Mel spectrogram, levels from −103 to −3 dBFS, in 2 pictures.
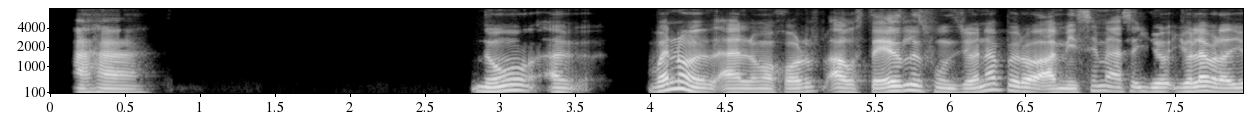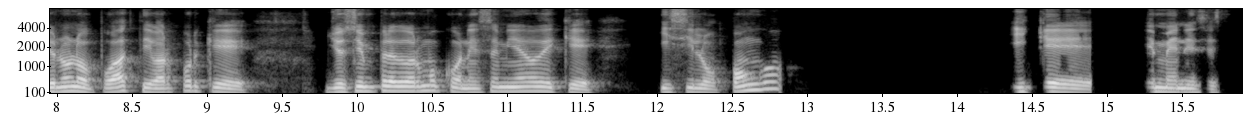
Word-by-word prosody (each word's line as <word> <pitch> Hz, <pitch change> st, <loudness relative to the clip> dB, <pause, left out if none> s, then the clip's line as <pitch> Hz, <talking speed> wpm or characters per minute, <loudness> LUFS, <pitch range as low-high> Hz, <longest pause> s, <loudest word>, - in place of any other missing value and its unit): Ajá. 120 Hz, -3 st, +1 dB, 2.1 s
No, 170 Hz, +5 st, +2 dB
ah, 140 Hz, -1 st, -3 dB, 0.4 s
bueno, 240 Hz, -1 st, +4 dB
a 125 Hz, -4 st, +3 dB
lo 120 Hz, -, 0 dB
mejor 125 Hz, +5 st, -1 dB
a 140 Hz, -, +5 dB
ustedes 130 Hz, +5 st, +4 dB
les 185 Hz, -2 st, +1 dB
funciona, 135 Hz, +6 st, -1 dB
pero 160 Hz, -8 st, +3 dB
a 115 Hz, +1 st, +6 dB
mí 120 Hz, -1 st, 0 dB
se 170 Hz, -, -7 dB
me 165 Hz, -, -2 dB
hace, 145 Hz, 0 st, -2 dB
yo 140 Hz, 0 st, +1 dB
yo 140 Hz, +1 st, -1 dB
la 165 Hz, +2 st, +7 dB
verdad, 135 Hz, -4 st, +4 dB
yo 140 Hz, +2 st, +1 dB
no 150 Hz, -, +1 dB
lo 145 Hz, -7 st, +1 dB
puedo 135 Hz, +5 st, +1 dB
activar 135 Hz, -6 st, -3 dB
porque 140 Hz, -8 st, -4 dB, 0.4 s
yo 135 Hz, +1 st, -3 dB
siempre 160 Hz, +3 st, -1 dB
duermo 160 Hz, +2 st, 0 dB
con 140 Hz, -6 st, -4 dB
ese 125 Hz, +5 st, -7 dB
miedo 150 Hz, +1 st, -1 dB
de 150 Hz, -1 st, -3 dB
que, 120 Hz, -7 st, -5 dB, 0.4 s
¿y 130 Hz, -, -7 dB
si 135 Hz, -, -7 dB
lo 120 Hz, -3 st, -6 dB
pongo? 200 Hz, +10 st, -3 dB, 1.5 s
Y 145 Hz, 0 st, -6 dB
que 130 Hz, -6 st, -1 dB, 0.4 s
que 145 Hz, -, -6 dB
me 135 Hz, -2 st, -1 dB
neces 120 Hz, -3 st, -7 dB
140 Hz, 165 wpm, -21 LUFS, 125-155 Hz, 2.1 s, la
